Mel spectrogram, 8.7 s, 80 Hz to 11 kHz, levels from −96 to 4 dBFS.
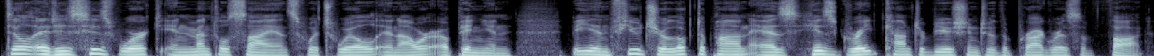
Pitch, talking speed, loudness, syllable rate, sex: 135 Hz, 185 wpm, -19 LUFS, 4.8 syllables/s, male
